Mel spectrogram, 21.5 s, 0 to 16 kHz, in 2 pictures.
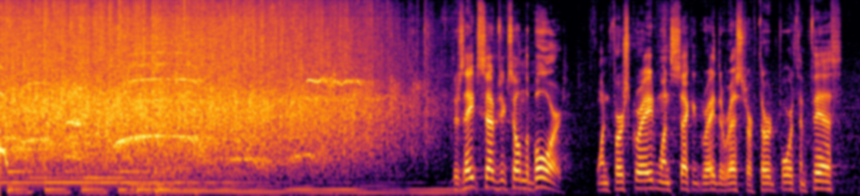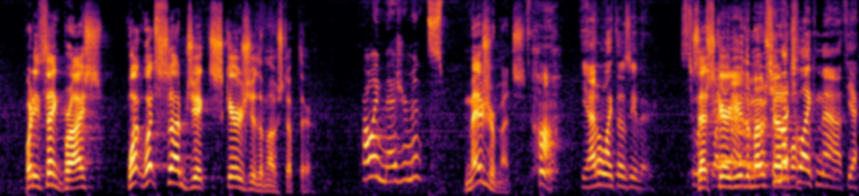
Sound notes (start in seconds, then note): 4.2 cheers and applause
